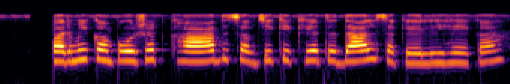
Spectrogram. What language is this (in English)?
Magahi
